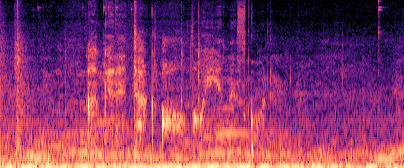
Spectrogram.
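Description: A person whispering close to the microphone in short breathy phrases, over a steady low rumble.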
